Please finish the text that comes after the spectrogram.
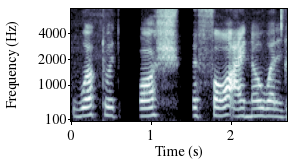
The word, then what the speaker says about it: gouache: Well, I personally have not worked with gouache before. I know what it is. But is that how you pronounce it? I thought it was go. No, it's gouache. Gouache.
